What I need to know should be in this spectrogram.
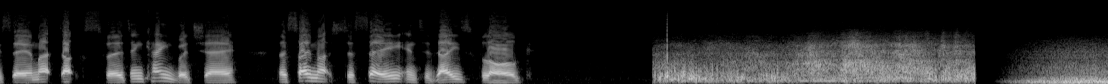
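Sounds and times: aircraft engine drone: 0:06.6 - 0:11.0.

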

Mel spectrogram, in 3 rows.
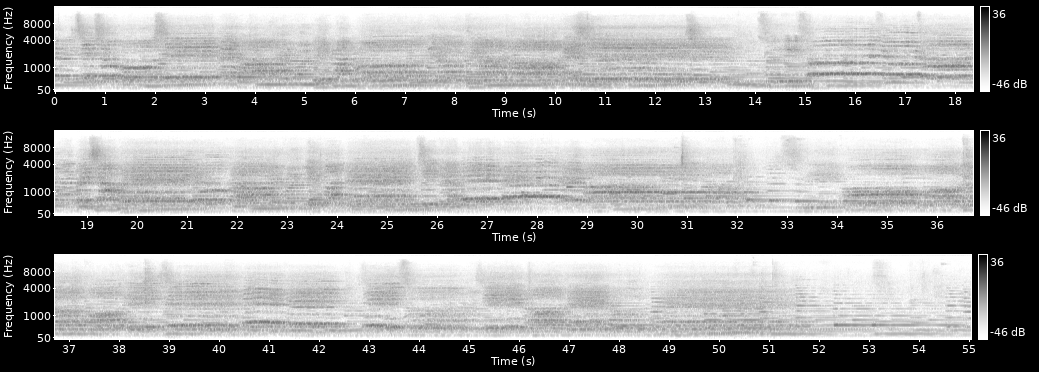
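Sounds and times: mixed choir singing: 0:00.0 - 0:53.6.

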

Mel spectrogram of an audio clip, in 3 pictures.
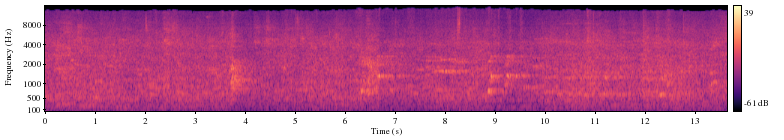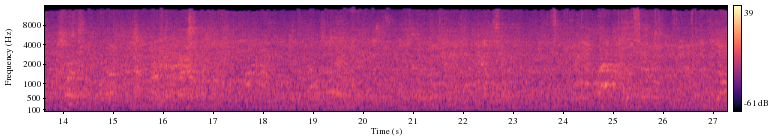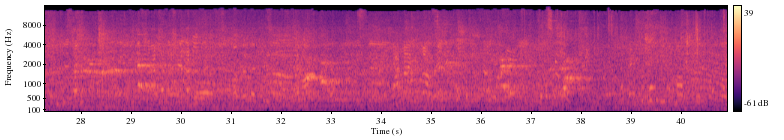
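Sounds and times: crowd chatter in a hall: 0:00.0 - 0:40.9
dog barking: 0:03.7 - 0:04.0.

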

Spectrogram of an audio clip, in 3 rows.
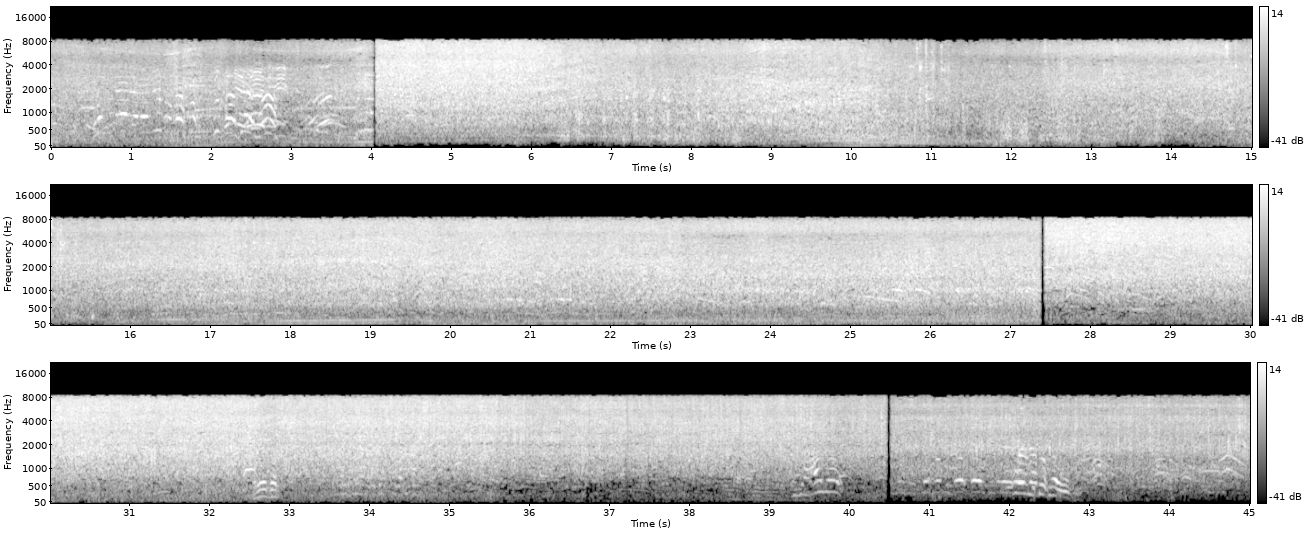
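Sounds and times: fire crackling hiss: 0:03.0 - 0:45.0.

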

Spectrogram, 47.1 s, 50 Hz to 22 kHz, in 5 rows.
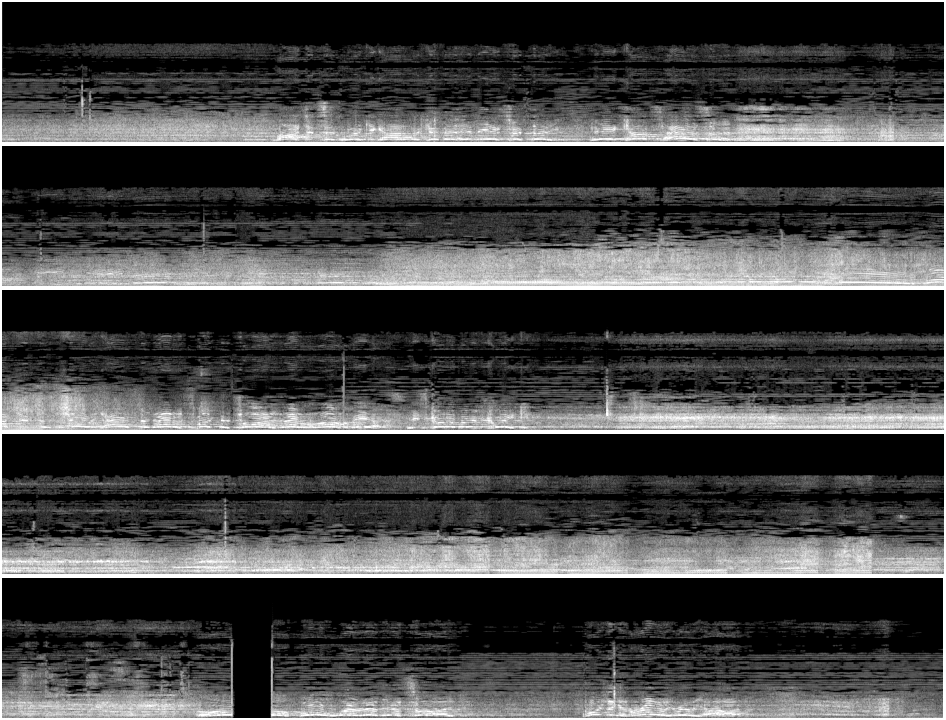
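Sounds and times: car engines revving hard: 0:00.0 - 0:40.0, 0:41.7 - 0:47.0.

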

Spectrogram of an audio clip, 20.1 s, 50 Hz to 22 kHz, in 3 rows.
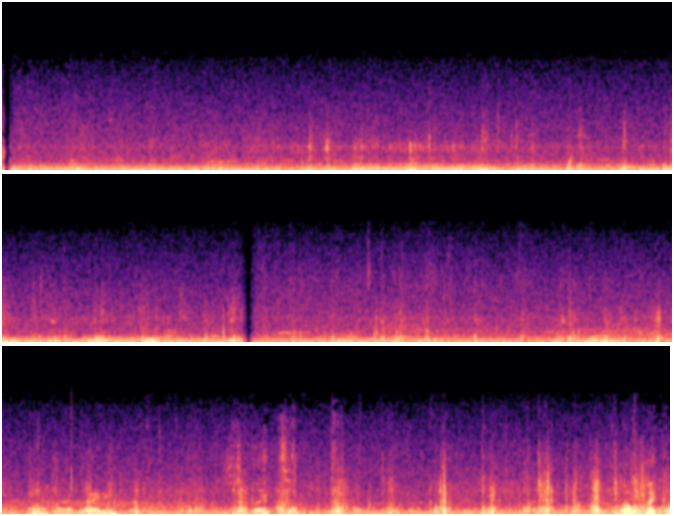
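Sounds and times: quiet voices talking: 0:05.8 - 0:20.0.

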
